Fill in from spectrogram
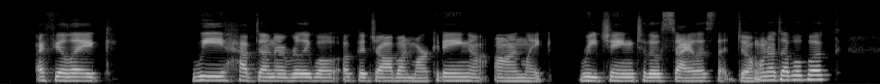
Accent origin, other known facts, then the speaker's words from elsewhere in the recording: Vermont, United States; moved away as an adult; also born or lived in Italy / Georgia, United States; So I am originally was born and raised in Vermont, actually. And I got married really young and moved to Italy with my husband for 3 years. And then moved back to Georgia.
